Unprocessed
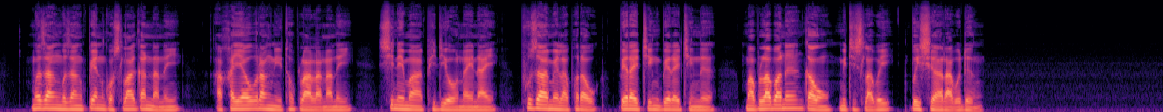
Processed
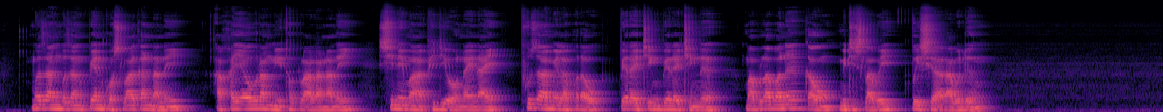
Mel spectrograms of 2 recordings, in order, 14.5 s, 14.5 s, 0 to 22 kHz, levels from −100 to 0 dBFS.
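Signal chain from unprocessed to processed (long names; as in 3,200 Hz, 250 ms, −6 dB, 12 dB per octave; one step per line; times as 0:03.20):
reversed playback
downward compressor 6 to 1, threshold −32 dBFS, peak gain reduction 17 dB
reversed playback
flutter between parallel walls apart 7.4 metres, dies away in 0.48 s
one half of a high-frequency compander encoder only
level −5 dB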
